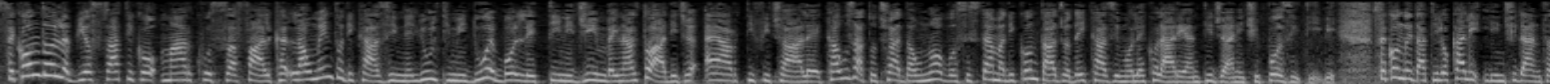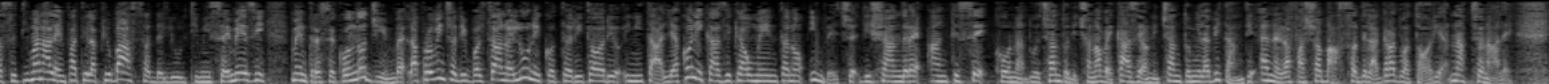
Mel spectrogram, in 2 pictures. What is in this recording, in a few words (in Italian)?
Radio; Radio Italia Anni 60; Covid Falk aumento casi in Alto Adige è artificiale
